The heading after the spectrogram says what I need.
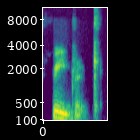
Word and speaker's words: Friedrich: Just when you have two vowels together, like in Friedrich, I-E, or in Wieck, I-E, the second vowel is the one that you pronounce the way that it would be. So if it was F-R-E-I, it'd be Friedrich, but it's F-R-E-I-E, the E is second, Friedrich.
